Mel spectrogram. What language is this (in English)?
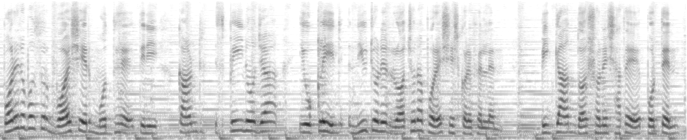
Bangla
